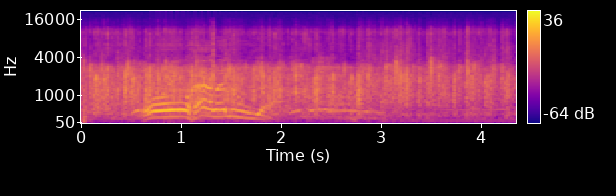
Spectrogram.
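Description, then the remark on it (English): An audience claps hands steadily in worship in a dense, continuous wash of applause, while voices call out and exclaim loudly over the clapping for the first couple of seconds. “Can we clap our hands and worship him?”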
